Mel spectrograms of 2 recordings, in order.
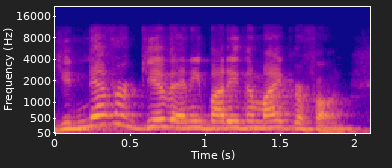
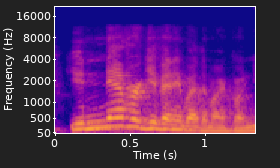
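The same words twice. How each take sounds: First: High, loud, emphatic scold with NEVER hit hard; stern scolding. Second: Same scold again, fast and a bit higher; rapid repeat. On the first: Professor scolding the student about the microphone, loud and stern. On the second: Professor hammering the rule home, fast and insistent. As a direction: rattle the rule off quickly as a reminder. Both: Retold or imitated.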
